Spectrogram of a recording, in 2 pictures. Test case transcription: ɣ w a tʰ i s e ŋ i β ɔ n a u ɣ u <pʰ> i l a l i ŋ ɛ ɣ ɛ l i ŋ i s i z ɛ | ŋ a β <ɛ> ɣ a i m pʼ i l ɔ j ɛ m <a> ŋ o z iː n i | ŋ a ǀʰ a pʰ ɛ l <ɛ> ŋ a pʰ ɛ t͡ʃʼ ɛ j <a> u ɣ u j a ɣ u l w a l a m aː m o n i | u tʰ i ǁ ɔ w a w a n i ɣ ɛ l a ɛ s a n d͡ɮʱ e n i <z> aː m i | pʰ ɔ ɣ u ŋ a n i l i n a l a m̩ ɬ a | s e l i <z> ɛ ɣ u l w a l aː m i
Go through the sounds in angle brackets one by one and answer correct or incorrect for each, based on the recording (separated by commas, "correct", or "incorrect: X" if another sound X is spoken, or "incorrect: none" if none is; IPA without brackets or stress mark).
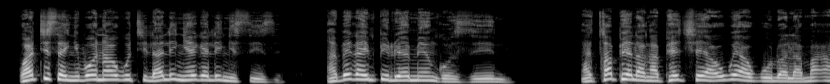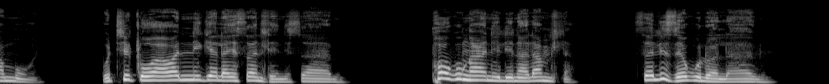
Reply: incorrect: tʰ, correct, incorrect: ɛ, incorrect: a, correct, incorrect: s, correct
